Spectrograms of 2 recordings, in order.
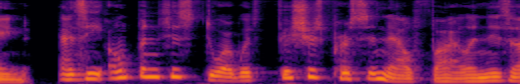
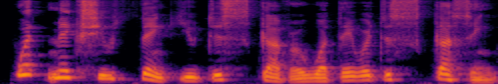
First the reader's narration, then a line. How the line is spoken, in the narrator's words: growled Klaus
